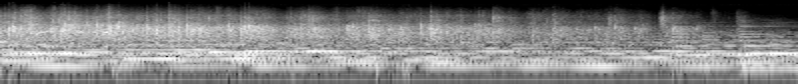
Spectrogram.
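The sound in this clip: Applause from a church audience during a worship service, a steady, dense clatter of many hands that stays loud throughout.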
